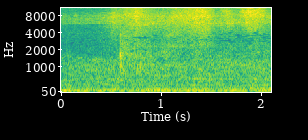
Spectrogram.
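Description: Quiet room noise with a low steady hum, and faint soft handling of sugarpaste as hands press it onto a cake.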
